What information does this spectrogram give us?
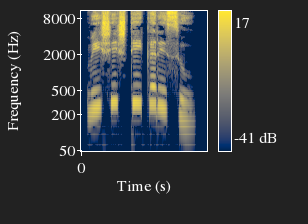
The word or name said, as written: ವಿಶಿಷ್ಟೀಕರಿಸು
